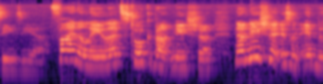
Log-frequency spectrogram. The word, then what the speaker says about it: Naoise: You see, the modern spelling is N-A-O-I-S-E, which I would pronounce Naoise because whenever you get a vowel party like that, it usually just becomes an E sound.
